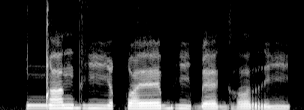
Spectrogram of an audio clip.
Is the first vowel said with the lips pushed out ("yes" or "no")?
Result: no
